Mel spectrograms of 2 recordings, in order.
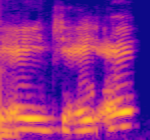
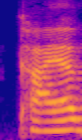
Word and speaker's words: Kaja: Kaja. Yeah. But the Y is pronounced as a J, so it's just Kaya.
